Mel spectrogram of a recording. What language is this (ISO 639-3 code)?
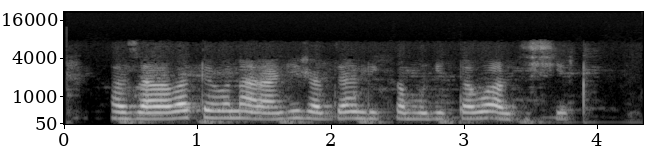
kin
